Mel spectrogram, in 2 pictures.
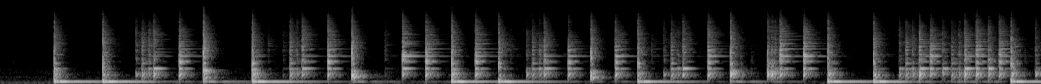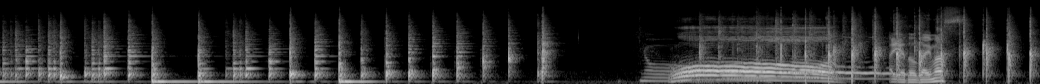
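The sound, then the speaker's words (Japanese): A darbuka, an Arabic goblet drum, is played live in a studio. Fast, steady patterns mix deep resonant strokes with sharp, bright slaps and quick rolls. The drumming stops near the end and voices talk. “ちょっとこれダラブッカの音を実際にちょっと聞かせてもらいたいと思うんですけど”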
